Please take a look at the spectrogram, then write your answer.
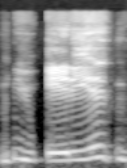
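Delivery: normal talking voice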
